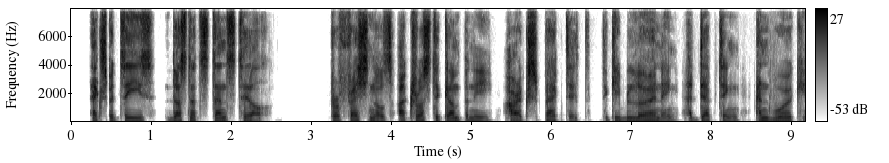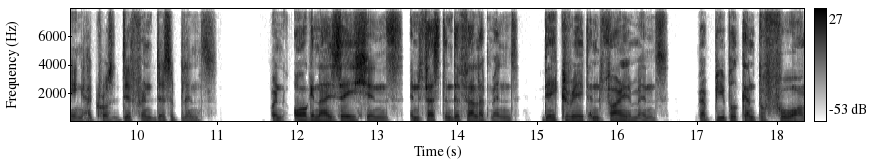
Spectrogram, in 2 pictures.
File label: professional learning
